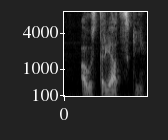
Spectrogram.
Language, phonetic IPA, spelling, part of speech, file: Polish, [awstrʲˈjat͡sʲci], austriacki, adjective, Pl-austriacki.ogg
